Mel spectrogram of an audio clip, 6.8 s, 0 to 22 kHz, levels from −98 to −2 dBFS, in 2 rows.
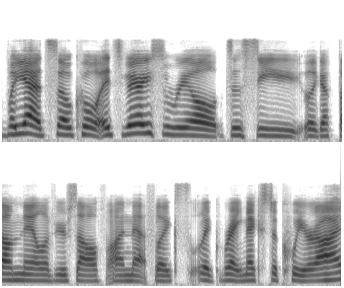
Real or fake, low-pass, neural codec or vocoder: fake; 7.2 kHz; codec, 16 kHz, 1 kbps, FunCodec, trained on Chinese and English, 50 frames a second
